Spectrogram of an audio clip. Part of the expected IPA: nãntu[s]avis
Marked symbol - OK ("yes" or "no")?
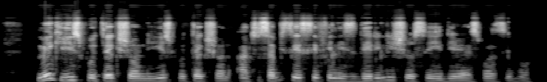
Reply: yes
